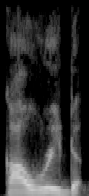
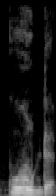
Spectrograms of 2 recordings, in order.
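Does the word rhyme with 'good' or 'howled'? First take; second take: howled; good. First: The vowel is 'ow' and the L is sounded. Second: The vowel is short 'oo' and the L is silent. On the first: The speaker calls it wrong. "কিন্তু এরকম উচ্চারণ করা হয় না।" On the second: The speaker calls it right. "তাহলে এর উচ্চারণ কি দাঁড়ালো?"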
